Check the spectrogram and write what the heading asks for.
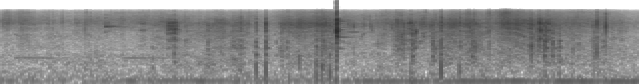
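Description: Horse rolling in tall grass: irregular rustling and crackling of grass under its body, with scattered soft thuds and one sharp click about three seconds in.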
